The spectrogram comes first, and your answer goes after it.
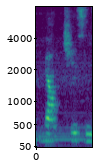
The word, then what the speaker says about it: Melchizedek: Yes, I thought it was Melchizedek.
